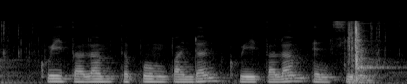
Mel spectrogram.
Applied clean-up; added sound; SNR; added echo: none; Thump, thud / Bicycle; 8 dB; none.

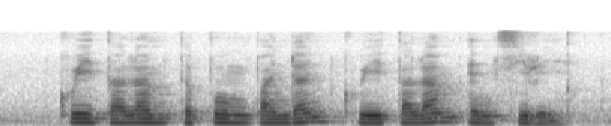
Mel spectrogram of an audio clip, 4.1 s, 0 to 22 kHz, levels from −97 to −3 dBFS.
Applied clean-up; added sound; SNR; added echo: none; none; none; none.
